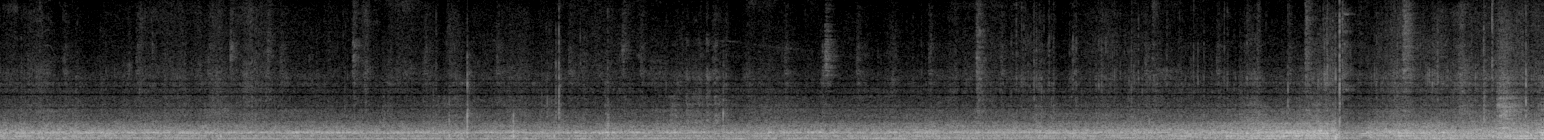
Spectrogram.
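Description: A vehicle engine hums steadily from inside as it drives along a road.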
